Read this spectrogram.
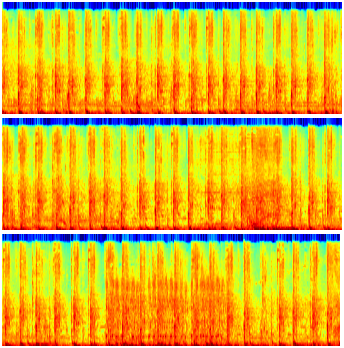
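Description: Pounding electronic music plays.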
